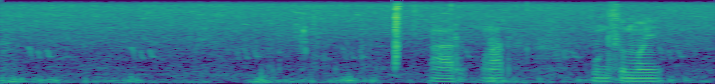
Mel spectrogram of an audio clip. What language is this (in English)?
Santali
